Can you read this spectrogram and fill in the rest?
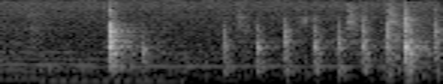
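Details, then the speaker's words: Guitar with a single high fret, checked with a straightedge rocked between every string, strings on: quick light clicking about ten taps a second, plenty of rattle across the fret, less at one end; causes single-fret buzz. "and you can hear it's got plenty of rattle in it all the way across the Fret it's not as bad on this end down here"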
